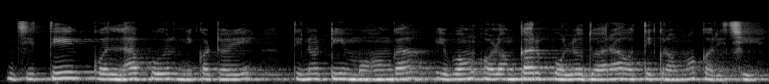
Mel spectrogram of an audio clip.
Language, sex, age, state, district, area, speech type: Odia, female, 45-60, Odisha, Boudh, rural, read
